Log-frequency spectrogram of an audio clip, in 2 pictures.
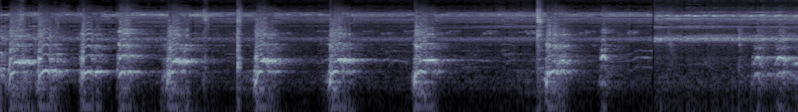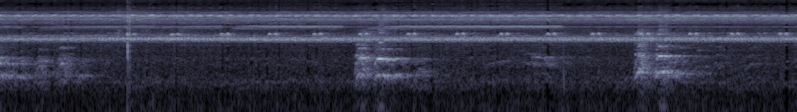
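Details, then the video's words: Dogs barking at night: a run of loud, sharp barks roughly every half second for the first seven seconds, then scattered distant barks over a steady high chirping of night insects. "DOGS BARKING DURING NIGHT - DOGS BARKING - DOG SOUND"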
